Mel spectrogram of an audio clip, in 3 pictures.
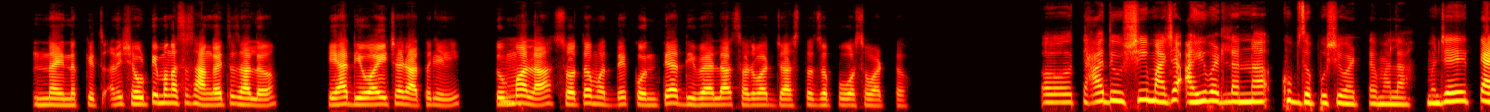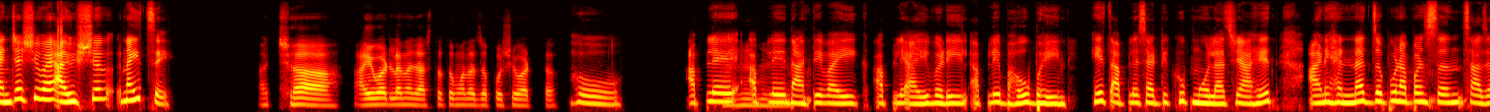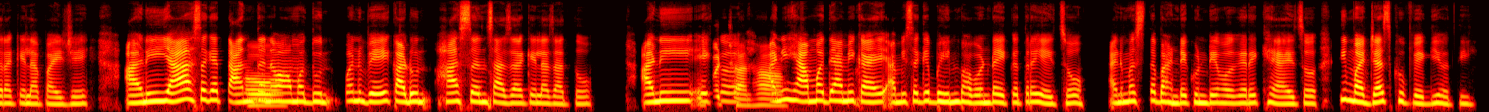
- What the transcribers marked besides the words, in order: none
- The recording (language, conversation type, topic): Marathi, podcast, तुमचे सण साजरे करण्याची खास पद्धत काय होती?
